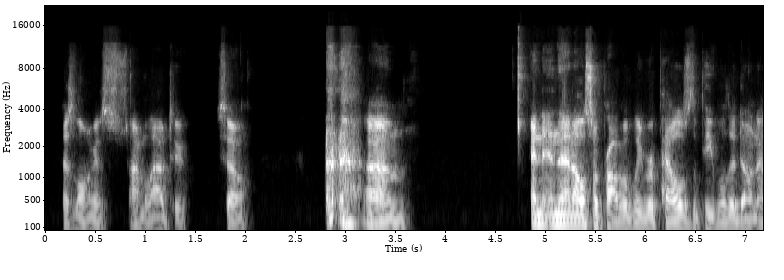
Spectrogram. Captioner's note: clears throat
